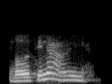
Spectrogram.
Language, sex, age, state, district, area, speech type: Sanskrit, male, 18-30, Rajasthan, Jaipur, urban, conversation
